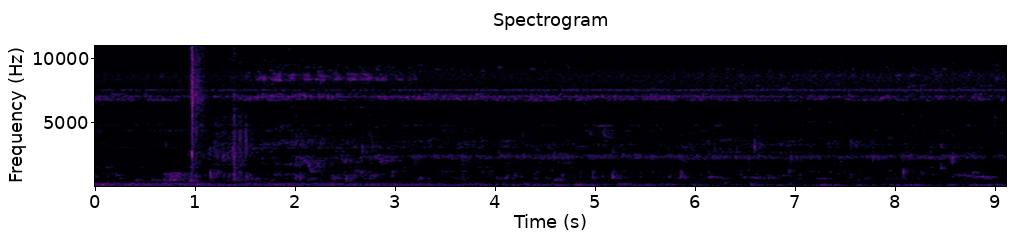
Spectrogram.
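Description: Faint, irregular water sounds from a lure being worked across the surface of a river, small splashes and trickles, with one sharp click about a second in.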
